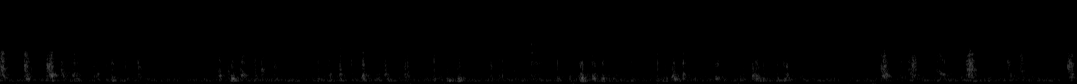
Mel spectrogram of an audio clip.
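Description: A wooden stylus scratches across a black-coated scratch-art book page, scraping out the drawn presents. Quiet, dry scratching comes in a series of short, bright strokes with brief pauses between them, each stopping almost instantly.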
